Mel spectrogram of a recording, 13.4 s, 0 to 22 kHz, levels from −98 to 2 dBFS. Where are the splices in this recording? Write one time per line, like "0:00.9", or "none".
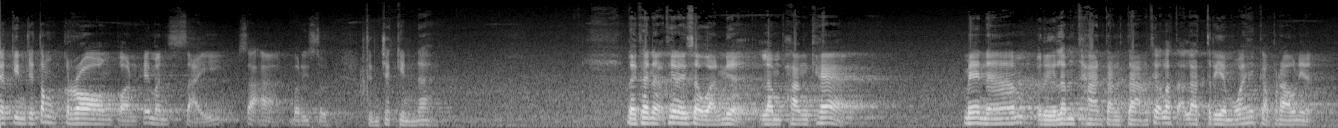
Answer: none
